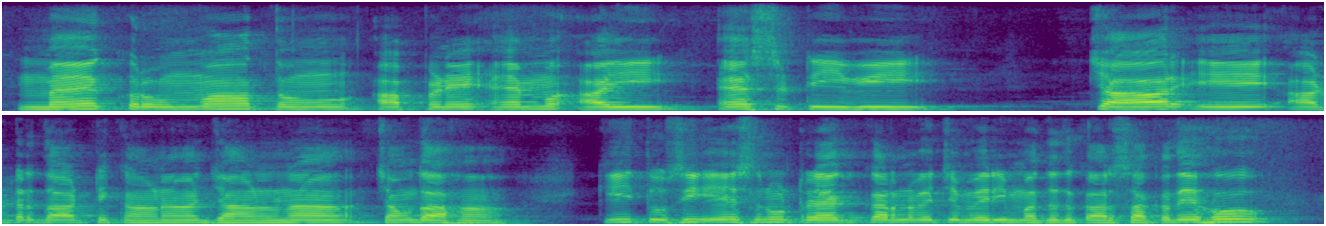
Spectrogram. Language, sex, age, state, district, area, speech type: Punjabi, male, 45-60, Punjab, Firozpur, rural, read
